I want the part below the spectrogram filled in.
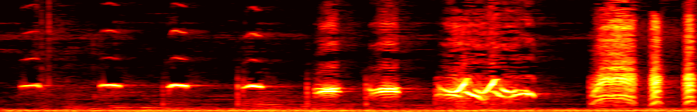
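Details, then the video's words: Greater green leafbird singing: four short, clear whistled notes evenly spaced, then richer warbled phrases, a twisting, rolling trill and a harsh burst at the end. "Cucak Ijo Gacor"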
